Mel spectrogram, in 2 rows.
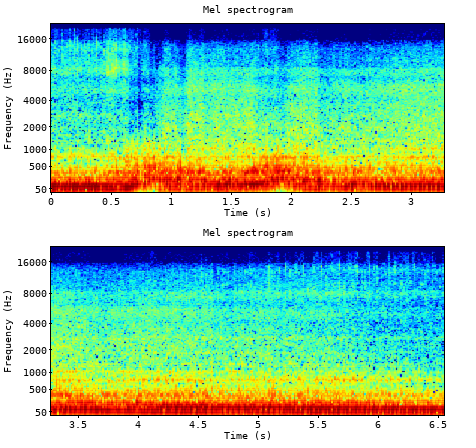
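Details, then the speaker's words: Ultima RS kit car with 6.2 L LS3 V8, freshly built, early start indoors, cold with thermostat not yet open and coolant not circulating; deep burble, quick rev blip, then even, steady idle with no misses: normal cold idle. "I'm just checking if the Water started to circulate I doubt if it has because no because the thermostat hasn't opened I really need to get up to temperature now"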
